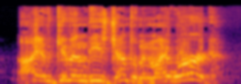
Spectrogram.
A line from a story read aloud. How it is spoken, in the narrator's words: his father pleaded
